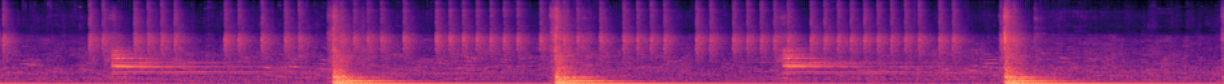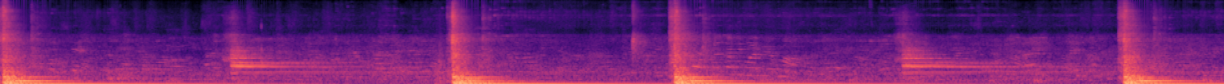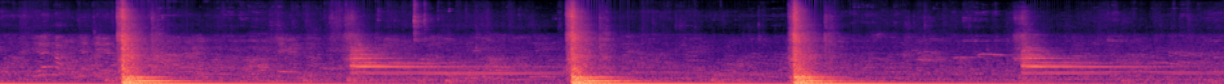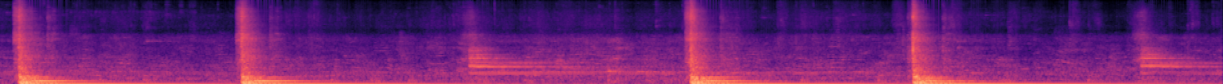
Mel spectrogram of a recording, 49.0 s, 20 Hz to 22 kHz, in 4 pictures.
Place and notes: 白沙屯拱天宮, Tongxiao Township - Inside the temple
Inside the temple
9 March 2017, 10:26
